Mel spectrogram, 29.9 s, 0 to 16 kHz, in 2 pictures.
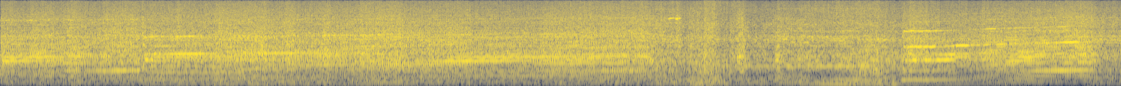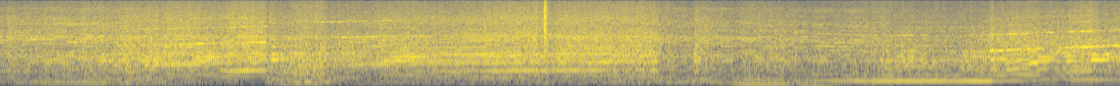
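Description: Lamborghini Huracán GT3 EVO race car's V10 engine, heard from inside the cockpit at racing speed. The pitch climbs again and again under full throttle and drops back at each gear change, and falls in steps under braking and downshifts about a third of the way in and again near the end.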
